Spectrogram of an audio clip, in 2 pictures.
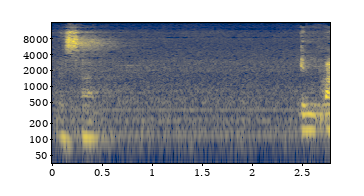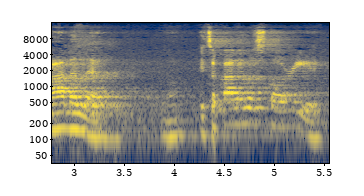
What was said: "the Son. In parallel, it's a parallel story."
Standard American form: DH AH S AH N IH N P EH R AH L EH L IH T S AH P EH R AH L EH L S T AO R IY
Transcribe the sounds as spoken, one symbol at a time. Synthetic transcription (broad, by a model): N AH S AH IH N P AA L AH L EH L IH T S AH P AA L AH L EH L S T AO R IY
